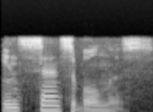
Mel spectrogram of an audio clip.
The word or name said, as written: insensibleness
